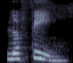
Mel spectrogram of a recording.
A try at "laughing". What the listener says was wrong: Not er, but long laughing.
